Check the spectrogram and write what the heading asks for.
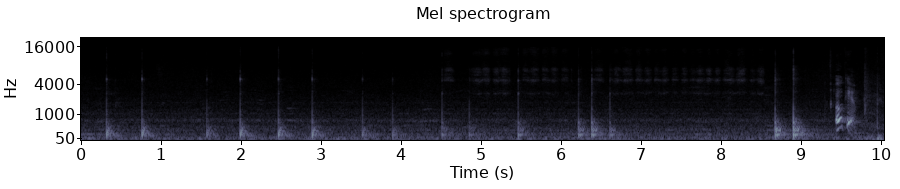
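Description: Stylus tapping and scratching on a touchscreen whiteboard as a word is handwritten: a series of light, irregular taps, about two a second.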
